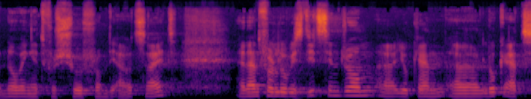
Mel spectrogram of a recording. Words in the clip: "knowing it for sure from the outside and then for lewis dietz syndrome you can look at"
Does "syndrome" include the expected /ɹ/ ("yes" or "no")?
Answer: yes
